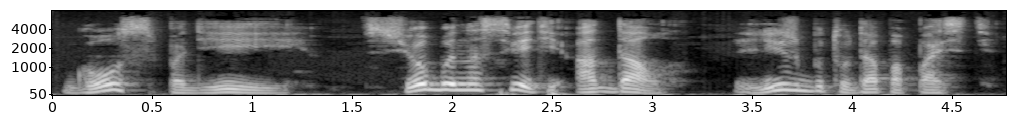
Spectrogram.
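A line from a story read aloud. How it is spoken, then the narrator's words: Exclaiming. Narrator (Russian): воскликнул Саша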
